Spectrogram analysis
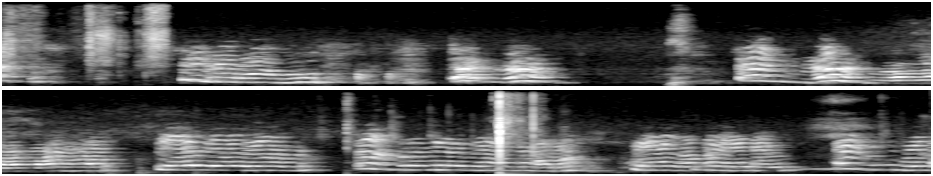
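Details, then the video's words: Dog making long, wavering, high-pitched whines and yelps, almost continuous with a short pause, plus a few sharp clicks. "shorty barking hearing dog bark"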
